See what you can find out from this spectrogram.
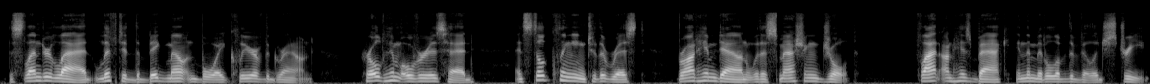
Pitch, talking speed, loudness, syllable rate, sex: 130 Hz, 215 wpm, -21 LUFS, 5.3 syllables/s, male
